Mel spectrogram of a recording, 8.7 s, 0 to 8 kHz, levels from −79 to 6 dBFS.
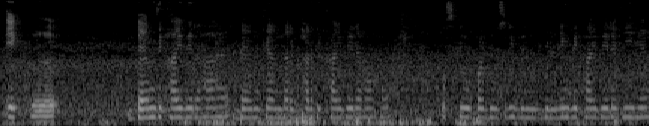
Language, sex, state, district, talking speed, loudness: Hindi, female, Maharashtra, Aurangabad, 150 wpm, -40 LUFS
